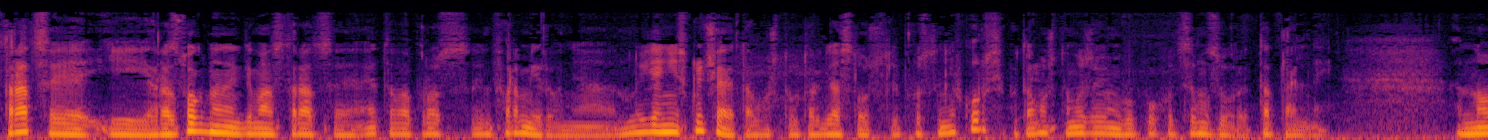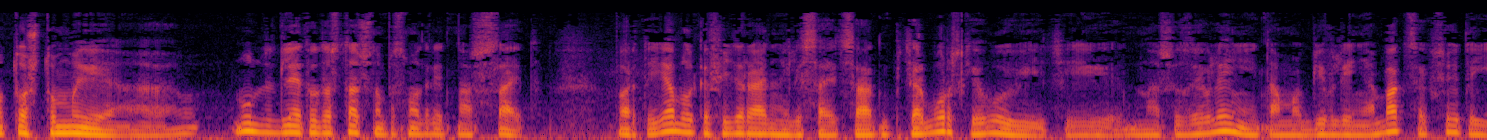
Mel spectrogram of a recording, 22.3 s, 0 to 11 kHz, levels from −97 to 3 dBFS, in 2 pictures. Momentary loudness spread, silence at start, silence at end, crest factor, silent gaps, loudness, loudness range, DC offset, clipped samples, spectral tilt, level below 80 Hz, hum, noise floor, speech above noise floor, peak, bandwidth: 12 LU; 0 s; 0 s; 18 dB; none; -29 LUFS; 5 LU; under 0.1%; under 0.1%; -8 dB/octave; -40 dBFS; none; -48 dBFS; 21 dB; -10 dBFS; 8.6 kHz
